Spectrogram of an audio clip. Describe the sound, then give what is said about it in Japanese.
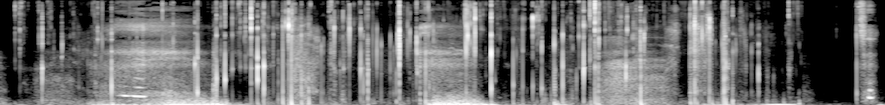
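Wet ASMR ear licking: close, soft smacks, slurps and little clicks of tongue and lips, coming in irregular clusters with short quiet gaps between them. “こちらのお耳も美味しいので、舐めていて、私も心地いいです。”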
